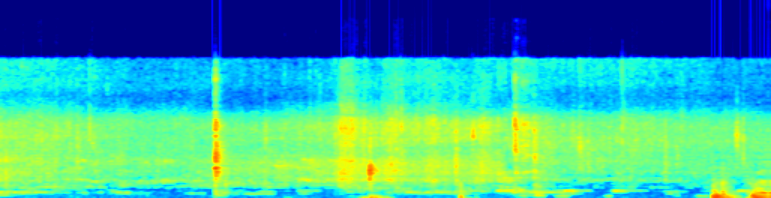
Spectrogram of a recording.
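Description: Onion pakoras (peyaji) frying in a pan beside a kitchen window, a quiet steady sizzle with a few sharp clinks and scrapes of a utensil at intervals.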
